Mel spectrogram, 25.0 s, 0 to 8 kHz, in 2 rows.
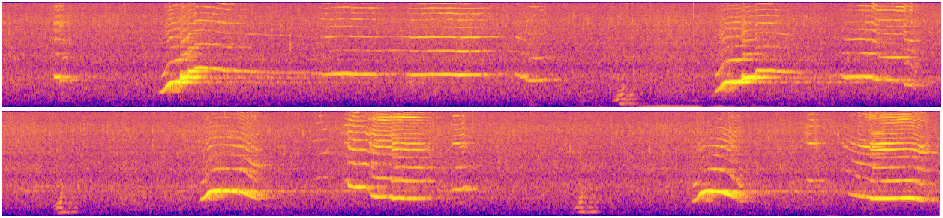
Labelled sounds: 0.7	1.0	humpback whale, 0.78 to 0.97 kHz
2.1	7.4	humpback whale, 0.78 to 8.0 kHz
9.5	10.6	humpback whale, 0.78 to 7.5 kHz
11.1	12.3	humpback whale, 0.78 to 8.0 kHz
15.2	16.1	humpback whale, 0.78 to 6.7 kHz
16.7	18.9	humpback whale, 0.78 to 8.0 kHz
21.8	22.4	humpback whale, 0.81 to 3.7 kHz
23.2	25.0	humpback whale, 0.81 to 7.9 kHz

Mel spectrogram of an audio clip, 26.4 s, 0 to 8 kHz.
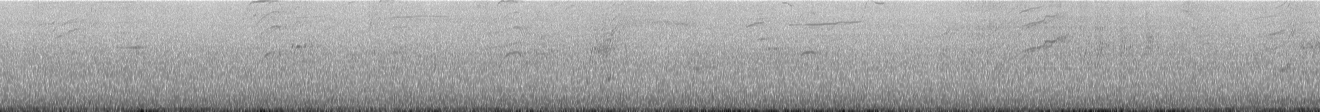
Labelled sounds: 0.8	1.6	killer whale, 2.9 to 4.7 kHz
7.8	8.3	killer whale, southern resident, 4.6 to 5.5 kHz
11.7	12.6	killer whale, southern resident, 0.92 to 7.9 kHz
14.8	15.5	killer whale, southern resident, 2.0 to 5.4 kHz
15.9	17.2	killer whale, southern resident, 1.3 to 5.7 kHz

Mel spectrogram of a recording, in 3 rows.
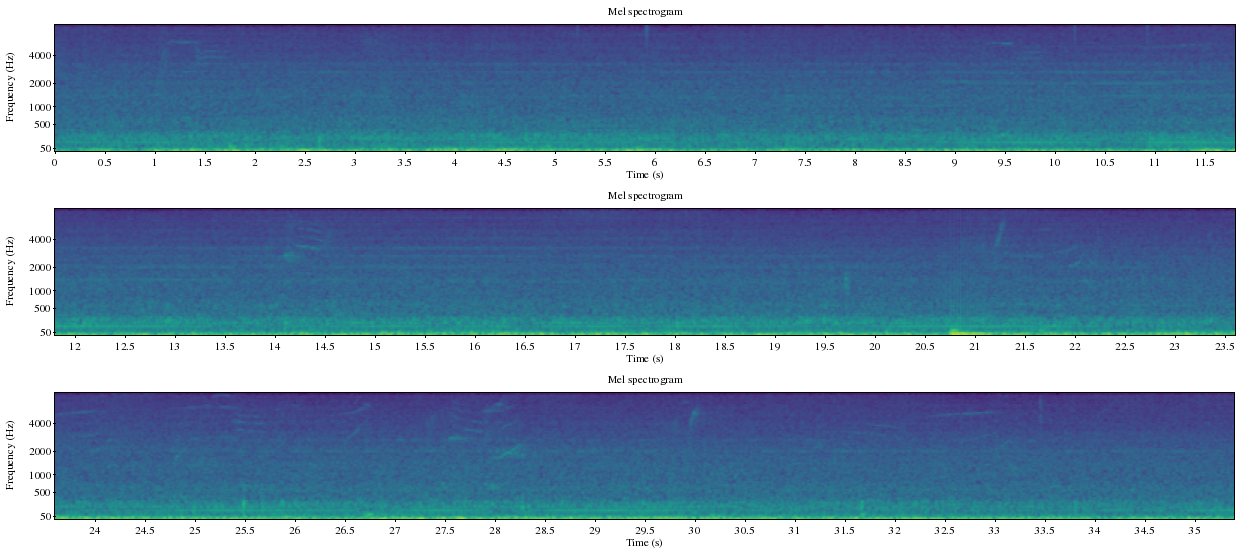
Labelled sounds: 1.0	1.7	killer whale, 2.7 to 5.6 kHz
14.0	14.6	killer whale, 2.3 to 6.6 kHz
23.6	24.0	killer whale, 4.8 to 5.4 kHz
27.4	28.4	killer whale, 0.93 to 6.9 kHz

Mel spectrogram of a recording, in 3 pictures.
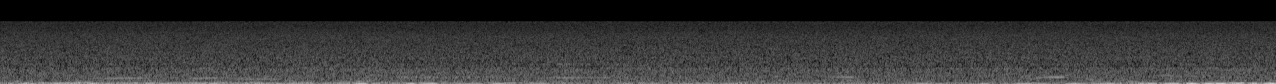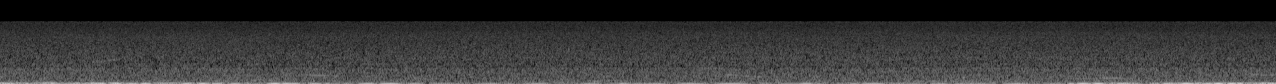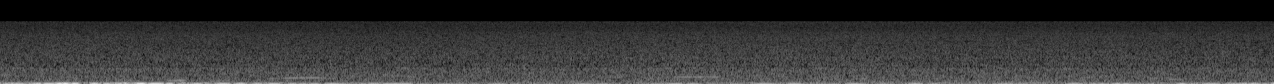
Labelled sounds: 13.7	14.0	humpback whale, 1.0 to 1.2 kHz

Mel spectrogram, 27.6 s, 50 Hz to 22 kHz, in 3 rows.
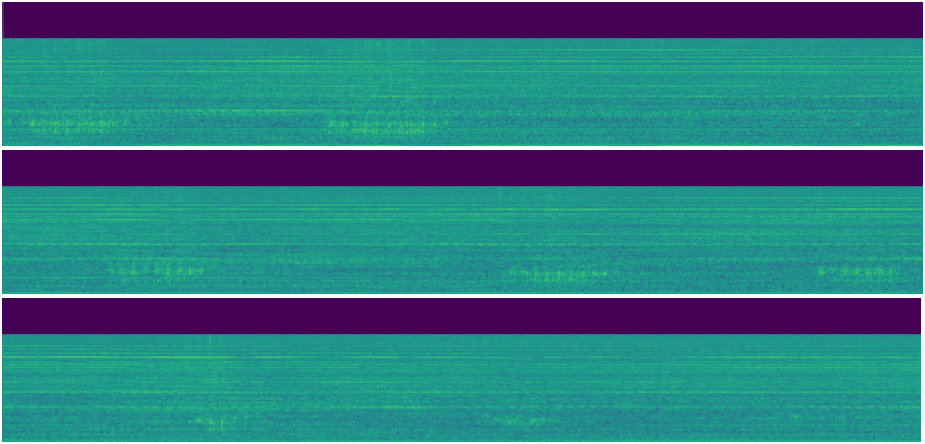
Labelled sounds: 1.9	3.0	vessel noise, 4.1 to 4.8 kHz
4.5	4.9	vessel noise, 4.1 to 4.2 kHz
14.1	14.4	vessel noise, 4.0 to 4.2 kHz
17.5	17.8	vessel noise, 4.1 to 4.2 kHz
19.8	20.2	vessel noise, 4.0 to 4.1 kHz

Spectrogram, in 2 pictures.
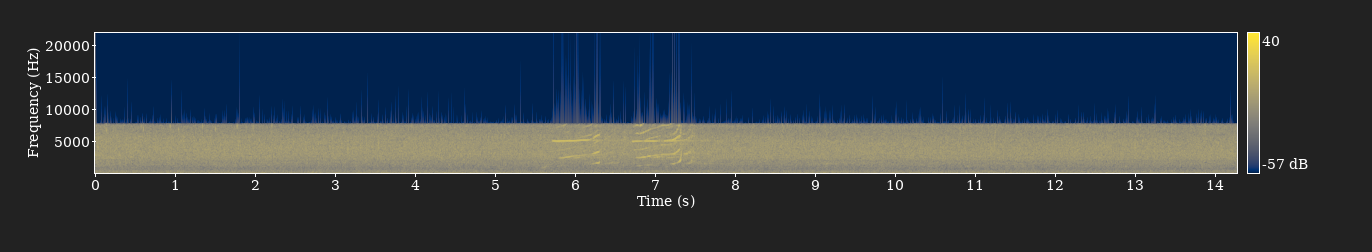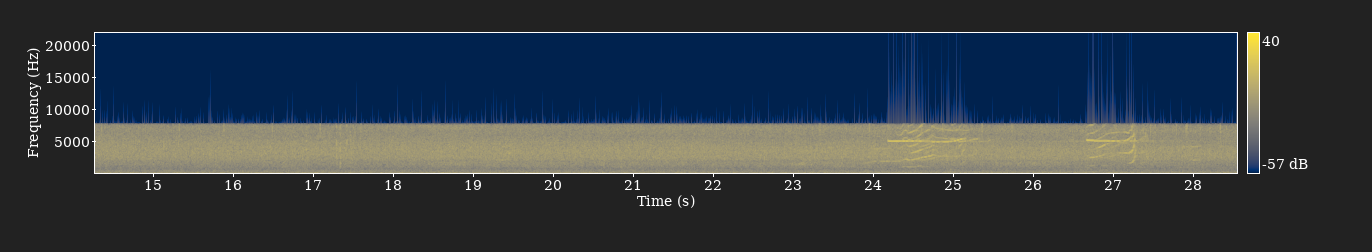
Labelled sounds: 23.9	25.4	killer whale, southern resident, 1.1 to 7.9 kHz

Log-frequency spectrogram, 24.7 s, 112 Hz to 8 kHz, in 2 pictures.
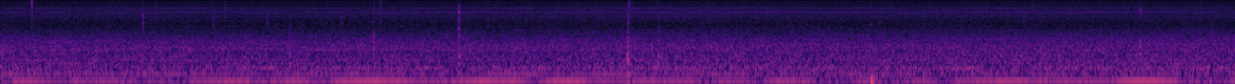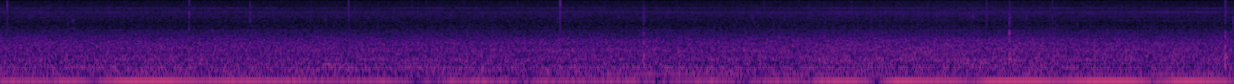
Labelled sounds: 18.5	23.5	vessel noise, 0 to 8.0 kHz

